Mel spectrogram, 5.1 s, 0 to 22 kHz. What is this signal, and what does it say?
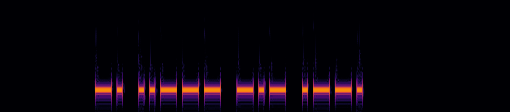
Morse code, heard as a keyed tone, about 26 wpm, 700 Hz. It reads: N2KP
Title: Speed Racing - USA 1x2 Call Signs 22wpm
